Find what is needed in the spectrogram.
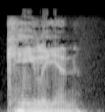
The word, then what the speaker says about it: Kalian: And it's Kalian. Rhymes with alien, Babcock. Kalian.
